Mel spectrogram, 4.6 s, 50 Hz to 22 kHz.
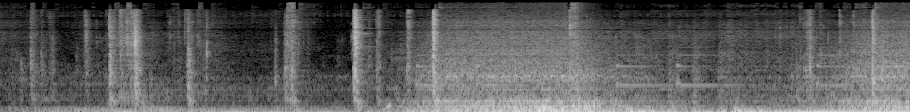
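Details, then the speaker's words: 2002 Mitsubishi Lancer, automatic, 35,000 miles: a few light clicks, then the engine catches quickly and settles into a smooth, steady run with no stumble; starts right up, normal start, no warning lights. "Starts right up without much drama."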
